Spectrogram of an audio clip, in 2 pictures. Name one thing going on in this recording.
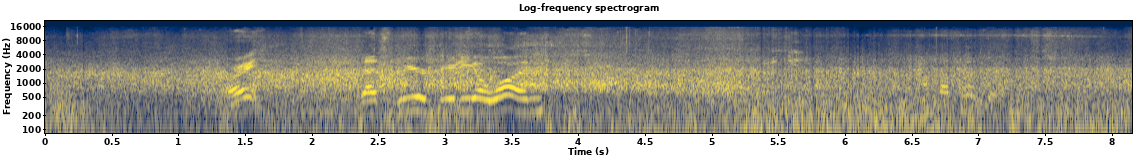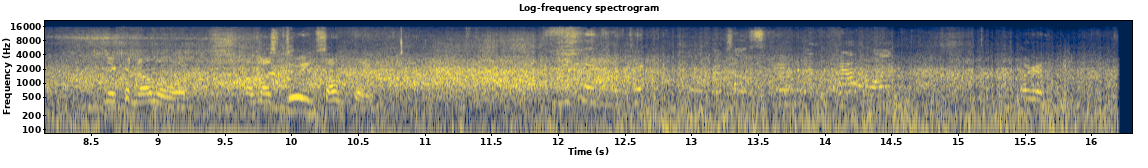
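Highway traffic roars steadily below, outdoors.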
